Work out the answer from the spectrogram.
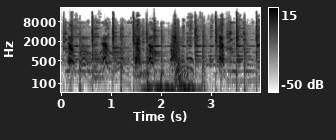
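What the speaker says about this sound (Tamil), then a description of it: "இங்க ஒரு கொலவெறி பிடிச்ச நாய் இருக்கடா உள்ள" Dog barking and yipping repeatedly in a tense indoor scene from a Tamil film, sharp loud barks recurring throughout, with busy background sound and music underneath.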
